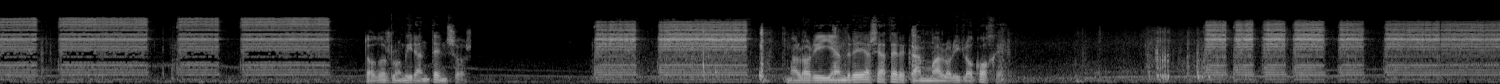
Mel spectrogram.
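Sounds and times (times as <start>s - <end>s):
field telephone among stones and plants ringing: 0.0s - 3.4s, 5.9s - 7.6s, 12.0s - 14.9s
speech: 3.6s - 4.9s, 7.9s - 10.3s.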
